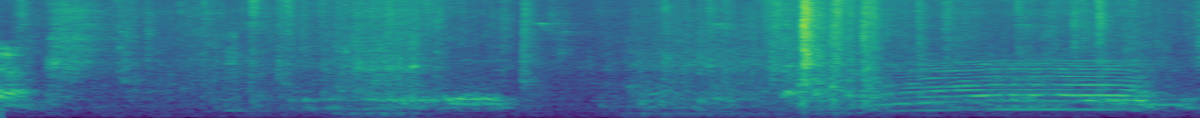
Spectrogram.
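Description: Pigeons cooing in a loft, with a sharp click about four seconds in and one long, low, steady call near the end.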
